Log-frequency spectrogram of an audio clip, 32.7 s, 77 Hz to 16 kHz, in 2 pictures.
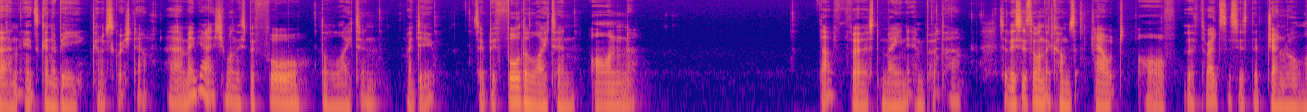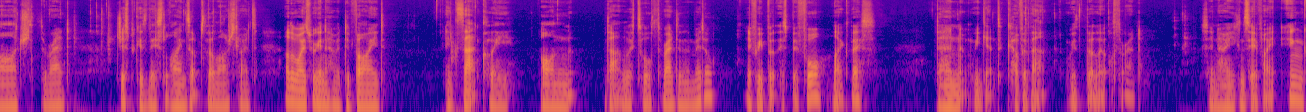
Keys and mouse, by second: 1.9 middle drag, 2.6-3.8 drag, 4.6 alt+click, 5.7 click, 7.0-10.0 drag, 10.4-11.5 drag, 11.7 middle click, 13.3 ctrl+shift+click, 16.3 middle click, 16.8 middle click, 17.3 ctrl+shift+click, 18.7 ctrl+shift+click, 18.9 ctrl+shift+click, 25.5-27.0 drag, 27.9 middle click, 29.3 middle click, 30.0-30.9 drag, 31.8-32.6 drag.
